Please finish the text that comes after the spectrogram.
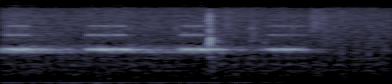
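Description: Cricket chirping played as a sound effect: a steady run of bright, evenly spaced chirp bursts in a regular rhythm, fairly close and alone, fading out near the end.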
